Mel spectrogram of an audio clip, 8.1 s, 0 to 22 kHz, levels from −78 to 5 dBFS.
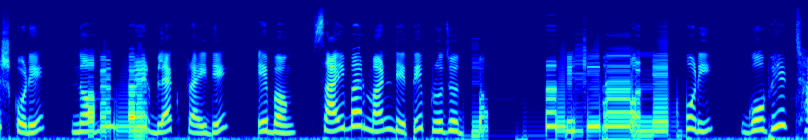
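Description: Audio likely arrived too seldom, so the player looped a short buffer of about 7.5 ms, producing robotic sound from repeated short buffers. From 0.89 to 1.48 s, before "ব্ল্যাক ফ্রাইডে এবং", and throughout 4.63 to 6.87 s, speech becomes a rigid metallic buzz at 133 Hz.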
